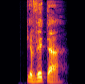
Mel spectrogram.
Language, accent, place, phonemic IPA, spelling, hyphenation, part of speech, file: German, Germany, Berlin, /ɡəˈvɪtɐ/, Gewitter, Ge‧wit‧ter, noun, De-Gewitter.ogg
- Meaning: thunderstorm, lightning storm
